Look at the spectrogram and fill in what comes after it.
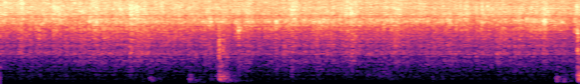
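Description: Salmon fillets sizzling in a hot pan under a grill press: a steady frying hiss, with a couple of soft knocks of cookware, one about two seconds in and one at the end.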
